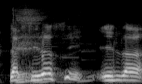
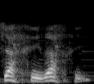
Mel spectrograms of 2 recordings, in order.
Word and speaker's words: Chaxiraxi: querida Chaxiraxi, que Yaxirazi es como ahora se pronuncia, ¿no? sí, no, Pero en realidad, siendo Chagiraji, riguroso desde el punto sí, de vista fonético, es Chagiraji, Chagiraji, que sí.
